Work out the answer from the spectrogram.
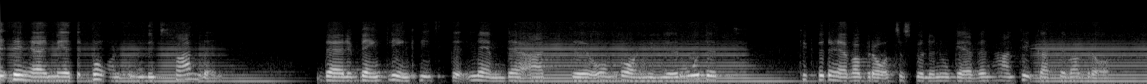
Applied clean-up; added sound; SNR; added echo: neural mask model RNNoise.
